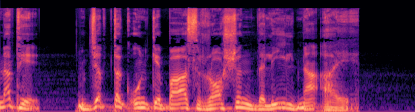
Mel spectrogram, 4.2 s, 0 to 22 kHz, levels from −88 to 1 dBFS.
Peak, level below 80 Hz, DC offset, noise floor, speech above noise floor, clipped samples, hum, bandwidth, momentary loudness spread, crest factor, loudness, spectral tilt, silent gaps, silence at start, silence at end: 0 dBFS; -38 dBFS; 0.3%; -60 dBFS; 45 dB; under 0.1%; none; 16.5 kHz; 12 LU; 16 dB; -15 LUFS; -4.5 dB/octave; none; 0 s; 0.55 s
